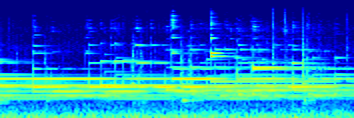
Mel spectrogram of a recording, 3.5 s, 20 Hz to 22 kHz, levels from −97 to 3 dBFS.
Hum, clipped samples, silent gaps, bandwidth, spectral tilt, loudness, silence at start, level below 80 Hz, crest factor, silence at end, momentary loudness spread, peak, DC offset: none; under 0.1%; none; 16.5 kHz; -1 dB/octave; -31 LUFS; 0 s; -52 dBFS; 16 dB; 0 s; 5 LU; -16 dBFS; under 0.1%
